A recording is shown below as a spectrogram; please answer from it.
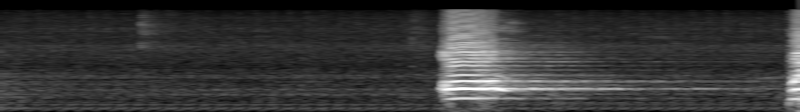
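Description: A loud, drawn-out vocal exclamation of 'Oh!' about two seconds in, held on one pitch for most of a second and then trailing off, after a quiet stretch with only a faint hum.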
